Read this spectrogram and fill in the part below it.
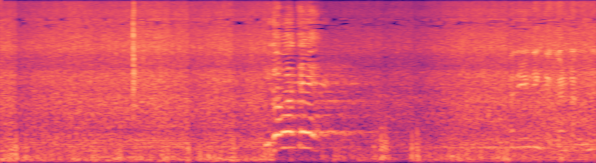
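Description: A man speaks forcefully into a microphone through loudspeakers, outdoors.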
